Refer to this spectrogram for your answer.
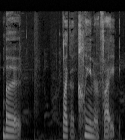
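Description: A woman hosting a casual solo podcast, talking to listeners in slangy, sweary asides with creaky vocal fry. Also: fairly low pitch, fairly even intonation, slow pace, warm tone, faint music behind. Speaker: podcast host.

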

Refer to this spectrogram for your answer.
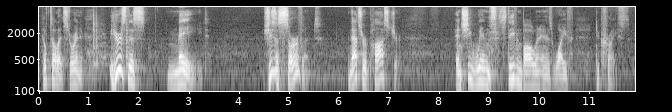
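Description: A man's voice: a little high, slow, pauses often, breathy edge. An older man teaching a church Sunday school class, telling anecdotes and acting out the dialogue. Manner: lively storyteller, acts out quoted dialogue. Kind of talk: informal sermon with storytelling.

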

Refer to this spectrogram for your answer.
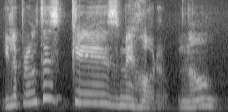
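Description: A man's voice: sits high, big pitch swings, normal speed, slight background noise. Mexican man musing on a live stream. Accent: Mexican Spanish. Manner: musing, conversational, thinks aloud with restarts. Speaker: live show host. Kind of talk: casual live-stream chat, reading viewer comments.

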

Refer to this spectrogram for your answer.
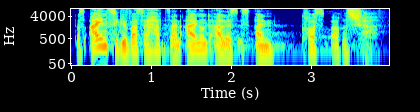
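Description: A man voicing the prophet Nathan, a grave older man quietly telling a parable, heard in a reverberant hall. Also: mid-range voice, normal speed, natural voice. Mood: grave, hushed.

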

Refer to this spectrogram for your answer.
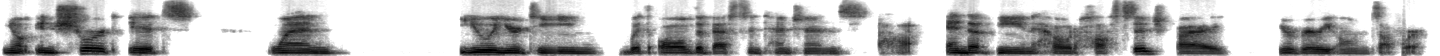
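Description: A podcast guest with a fairly low, steady voice takes his time working through a long, conversational explanation. He's thoughtful, often restarting and using fillers, and the recording is low-quality with no echo.

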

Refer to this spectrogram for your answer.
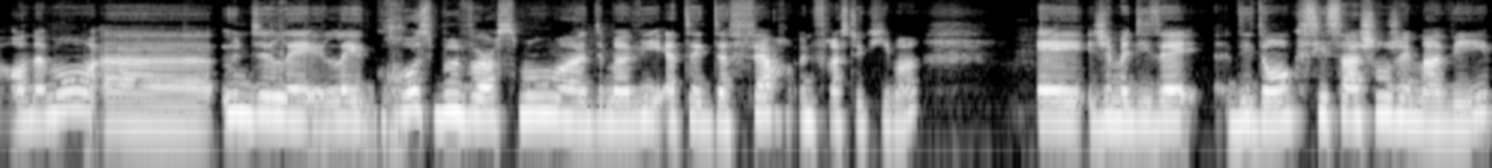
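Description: A middle-aged woman from the western United States talks in French with a clear American accent, pausing often with fillers and breaking into small laughs. Her voice sits at an ordinary pitch and is recorded dry and close, with no room sound. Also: fairly bright tone, no room sound. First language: English. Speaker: guest. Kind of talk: casual interview talk.

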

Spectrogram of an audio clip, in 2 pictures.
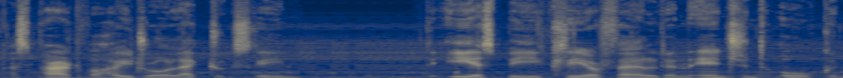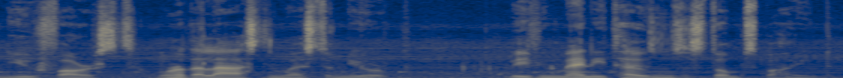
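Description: A man narrating a scripted documentary podcast in a measured, serious way. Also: lowish voice, steady tone. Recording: music behind the narration. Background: music.

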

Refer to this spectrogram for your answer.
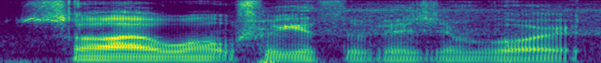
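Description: A man's voice: low voice, fairly even intonation, moderate pace, a little mellow. A man chatting casually at home for a vlog update as an expectant father. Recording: noisy background room ambience.

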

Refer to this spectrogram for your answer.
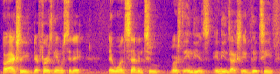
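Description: A man with a lowish, darkish voice hosts a casual sports podcast, speaking briskly and rambling in a chatty way, often asking "you know what I'm saying." The room is echoey, with faint background noise.

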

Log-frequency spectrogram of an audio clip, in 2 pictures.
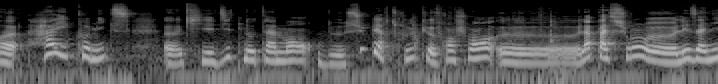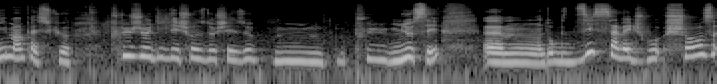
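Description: A woman's voice: a little high, darkish tone. A young woman co-hosting a web radio stream in casual chat, hesitant, with many fillers and restarts. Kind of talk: casual live-stream chat, book recommendation.

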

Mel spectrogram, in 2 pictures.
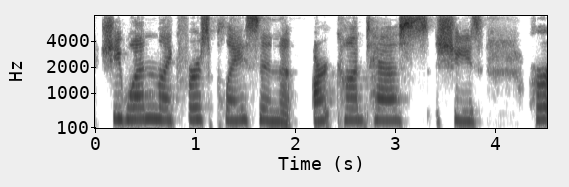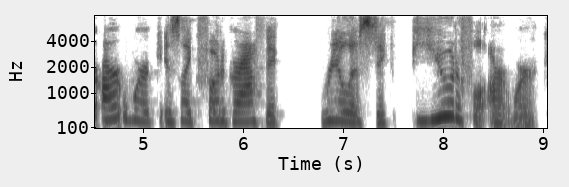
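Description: A woman's voice: sits high, slow pace, fairly bright tone, no room sound, low-quality recording. A woman guest on a podcast, telling her story as a homeschooling mother in an earnest, heartfelt way. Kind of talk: casual podcast interview.

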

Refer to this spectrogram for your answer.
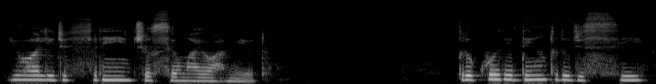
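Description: A woman leading a guided meditation, speaking softly and soothingly, often half-whispering. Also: medium pitch.

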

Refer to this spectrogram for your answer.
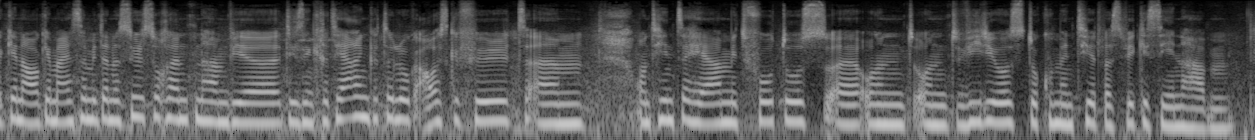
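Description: A young woman from Iran talks as a journalist in an interview, pausing often and filling gaps. Her pitch stays level and even throughout, with a faint hiss beneath her voice. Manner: hesitant, many fillers. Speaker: investigative journalist. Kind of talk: interview answers.

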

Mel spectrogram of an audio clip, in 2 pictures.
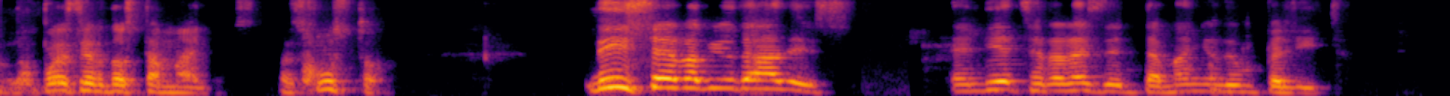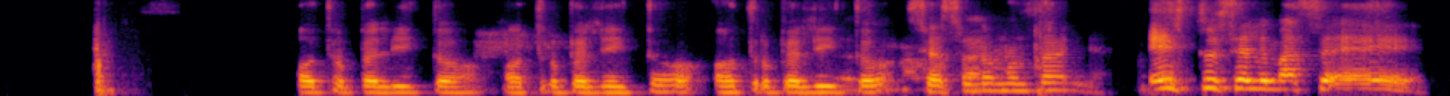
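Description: Rabbi guy giving a torah class, kinda high voice, gets loud then goes quiet, talks right at the room. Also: a little slow, vocal fry. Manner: animated, swings pitch and volume for emphasis; speaks directly to listeners, acts out quoted voices.

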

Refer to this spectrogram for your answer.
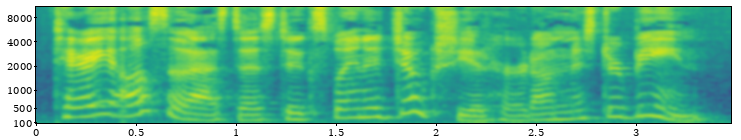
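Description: A woman's voice: fairly high pitch, big pitch swings, brisk, pushed and bright. A young woman co-hosting a podcast who tells of a dinner outing in a dry, wry way. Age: young adult. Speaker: podcast co-host.

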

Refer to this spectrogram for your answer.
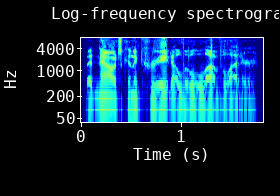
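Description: A man's voice: low voice, steady tone, fast, dry recording, studio quality. A man hosting a morning radio show, upbeat and laughing as he introduces contestants.

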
